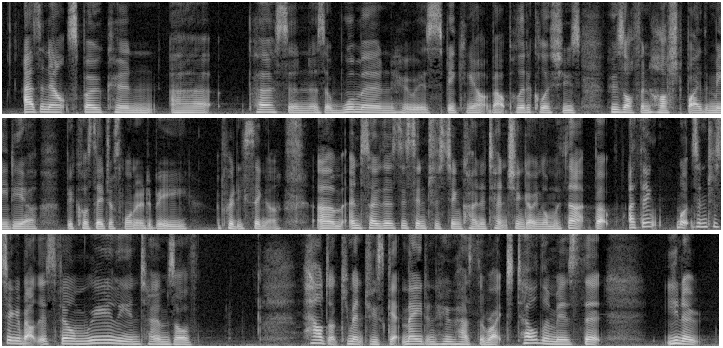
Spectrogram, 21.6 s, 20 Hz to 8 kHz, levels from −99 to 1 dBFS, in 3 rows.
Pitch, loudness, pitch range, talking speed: 160 Hz, -25 LUFS, 145-175 Hz, 200 wpm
